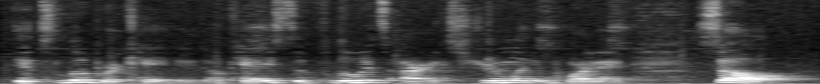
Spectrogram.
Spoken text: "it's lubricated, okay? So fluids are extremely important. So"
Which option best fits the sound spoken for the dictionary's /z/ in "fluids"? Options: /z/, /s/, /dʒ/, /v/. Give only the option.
/z/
